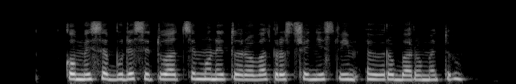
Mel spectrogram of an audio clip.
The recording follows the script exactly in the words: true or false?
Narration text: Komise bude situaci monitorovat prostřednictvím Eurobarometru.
true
